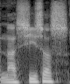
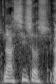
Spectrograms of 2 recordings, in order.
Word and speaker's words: Narcissus: Men den her sang, den i hvert fald også musikvideoen, den er inspireret af Narcissus, er det sådan, det udtales? – Narcissus. – Narcissus, ja. Ja, som jo trods alt handler om en, der er optaget af sig selv.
